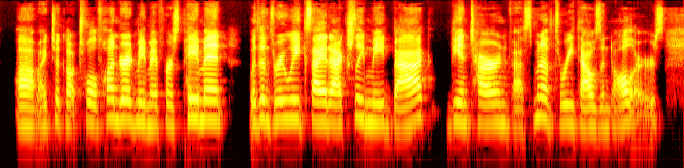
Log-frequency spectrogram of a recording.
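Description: A woman talks at a fairly quick pace with hardly any pauses, her pitch fairly high and her intonation fairly even. It is a plain, everyday voice on a very clean recording with a silent background. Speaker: podcast host and business owner. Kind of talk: casual interview chat.

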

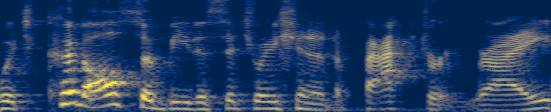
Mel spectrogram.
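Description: On a very clean recording with a silent background, a woman with an American accent talks at a moderate pace in a fairly low pitch. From US South, Arkansas. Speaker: tech company CEO. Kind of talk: interview. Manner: animated, many fillers.

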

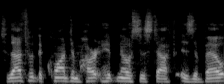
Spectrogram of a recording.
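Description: In a dry, close recording with no echo, a man talks at a very fast pace with a fairly high pitch. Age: 30s. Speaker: podcaster and video commentator. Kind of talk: casual monologue commentary. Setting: screen-share video, online stream. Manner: fast talker; informal, animated.

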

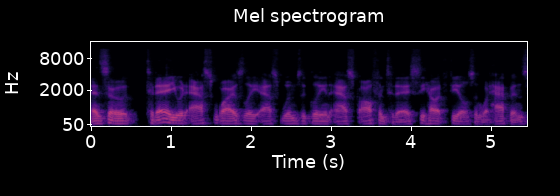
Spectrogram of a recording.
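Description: Talking at a fairly quick pace, a man with a very deep, low pitch keeps his intonation fairly even, with vocal fry. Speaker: entrepreneur and author. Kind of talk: casual interview.

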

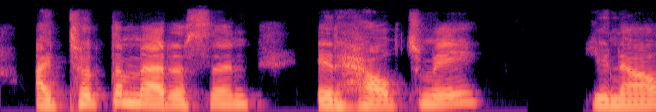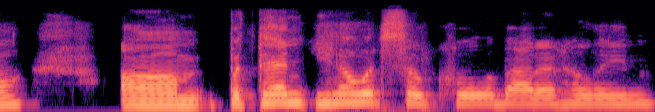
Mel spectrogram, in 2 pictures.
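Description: In a very clean recording with a silent background and a dry, close sound with no echo, a woman talks in a normal speaking voice at a fairly high pitch, with ordinary pitch variation and a moderate pace. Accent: American. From US, Washington D.C. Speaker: medical doctor. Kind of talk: interview.

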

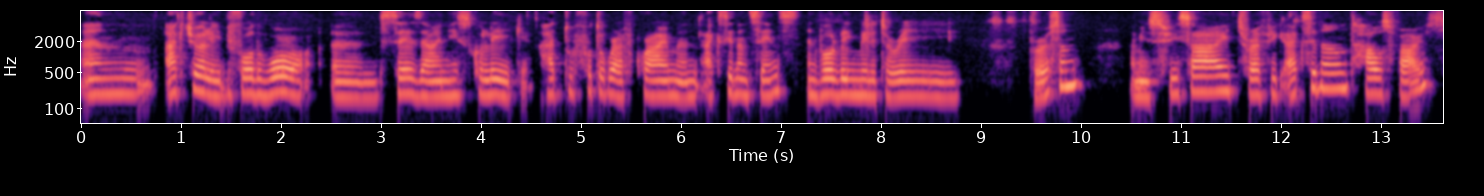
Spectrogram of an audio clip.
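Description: A woman with a French accent speaks at a fairly slow pace in a dark, mellow tone with ordinary pitch variation. The recording is very clean, with a silent background. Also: medium pitch for a woman. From France. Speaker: journalist and author. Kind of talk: interview. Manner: hesitant, with fillers.

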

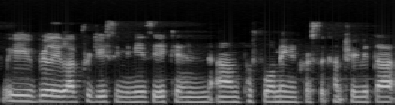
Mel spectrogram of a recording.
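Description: The speaker has an Australian accent and a fairly quick pace. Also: woman. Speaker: children's book author and agricultural educator. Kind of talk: interview.

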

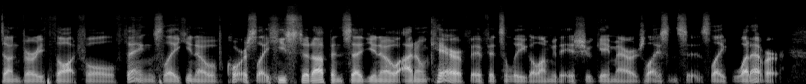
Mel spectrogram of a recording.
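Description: Speaking at a fairly quick pace with a New York accent, a man uses vocal fry in a dry, close sound with no echo. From New York City. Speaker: novelist. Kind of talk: casual chat. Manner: halting.

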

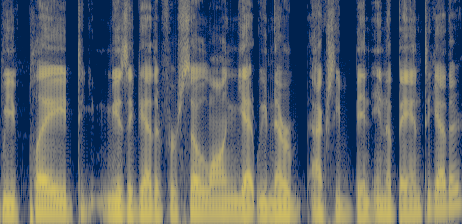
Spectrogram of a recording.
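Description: A man with an American accent talks at a moderate pace and a medium pitch. The sound is dry and close, with no echo. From El Paso, West Texas. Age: 20s. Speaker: musician. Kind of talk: casual chat. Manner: halting.

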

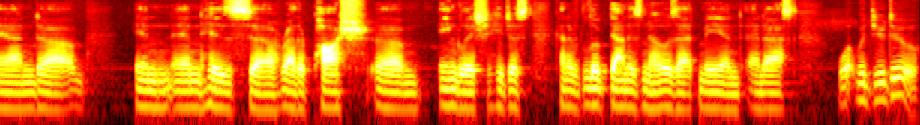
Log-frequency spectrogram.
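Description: A man's very deep, low voice with a dark, mellow tone, an American accent, fairly even intonation and a fairly slow pace, on a very clean recording with a silent background. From Oklahoma, Tulsa area. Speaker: trainer and business founder. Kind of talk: interview. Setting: in person.

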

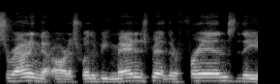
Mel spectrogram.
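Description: A man talks in a Southern US accent. The sound is dry and close, with no echo. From Louisiana. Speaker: songwriter and producer. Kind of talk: casual interview.

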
